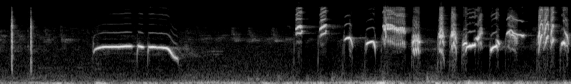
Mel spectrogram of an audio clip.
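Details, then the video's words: White-rumped shama song used as a lure to excite a caged bird: a long steady whistle near the start, then a rapid varied run of sharp chirps, slurred notes and squeaky phrases. "PANCINGAN MURAI BATU BONGKAR ISIAN GACOR, MURAI BATU MALAS NAIK EMOSI LANGSUNG BUNYI GACOR."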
